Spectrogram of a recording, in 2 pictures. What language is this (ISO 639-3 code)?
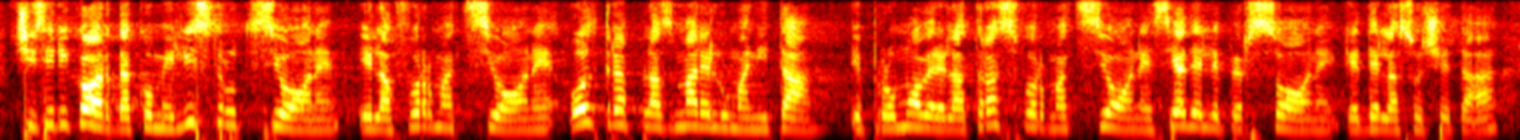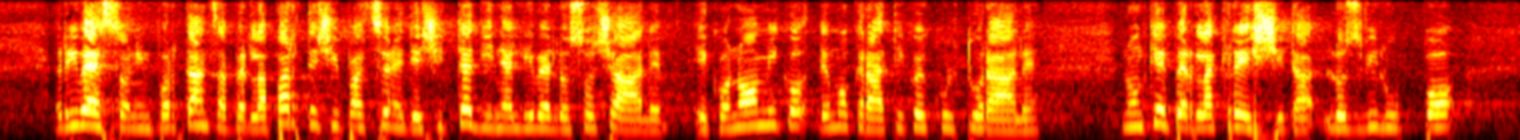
ita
